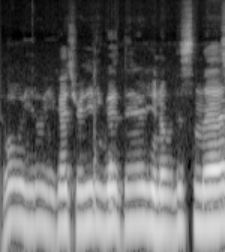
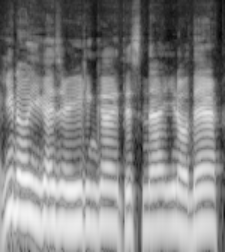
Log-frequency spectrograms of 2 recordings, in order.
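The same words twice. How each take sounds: First: High, hushed imitation of mom; mom's voice. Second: High, raised imitation of mom; mom's voice, louder. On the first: Son mimicking his mom commenting on his eating, high and quiet. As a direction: put on a soft, high-pitched motherly voice. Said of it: "and she's like". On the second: Son redoing his mom's remark after "speak louder", high and loud. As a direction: mimic mom in a high voice, projecting it. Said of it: "Speak louder".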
